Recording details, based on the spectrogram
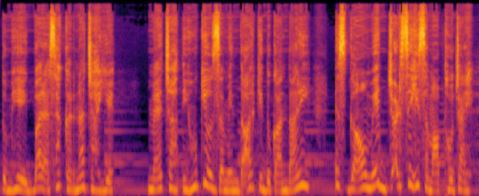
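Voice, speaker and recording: A woman's voice: mid-range voice, moderate pace, faint music behind, lightly acted. A woman voicing a determined village wife who urges her husband on in a cartoon dub. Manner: urging.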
